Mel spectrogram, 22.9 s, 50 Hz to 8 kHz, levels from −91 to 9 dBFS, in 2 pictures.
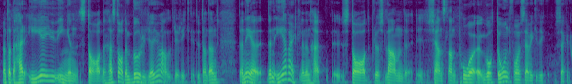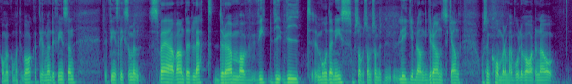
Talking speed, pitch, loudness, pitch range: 185 wpm, 110 Hz, -22 LUFS, 100-115 Hz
